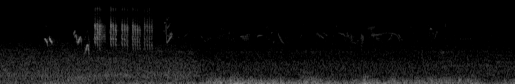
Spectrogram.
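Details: Whinchat giving a single short burst of grating, high chirps that stops suddenly. Low rumbling background noise follows.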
